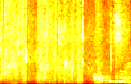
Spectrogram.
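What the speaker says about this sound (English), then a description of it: "A round of applause." A school class debate audience claps for a guest teacher, a short burst of applause that breaks off as a voice begins speaking over it.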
